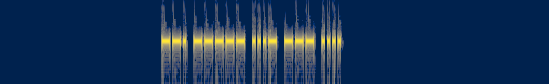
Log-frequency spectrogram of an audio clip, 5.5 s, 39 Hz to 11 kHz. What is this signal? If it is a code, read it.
Morse code, heard as a keyed tone, about 41 wpm, 700 Hz. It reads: G0VOH
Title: DXCC-100 Call Signs - 5 Characters - 45wpm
